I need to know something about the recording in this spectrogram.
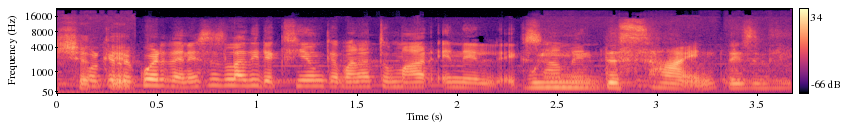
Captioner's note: non-english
